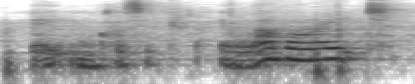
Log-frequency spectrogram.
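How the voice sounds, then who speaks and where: A woman teaching English pronunciation in a recorded online lesson, thinking aloud with many pauses as she searches for words. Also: a little high, wildly swooping pitch, vocal fry, warm tone. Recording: echoey room, faint background noise.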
